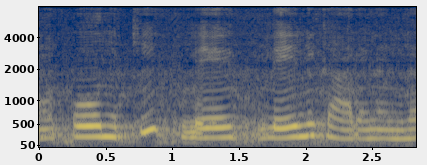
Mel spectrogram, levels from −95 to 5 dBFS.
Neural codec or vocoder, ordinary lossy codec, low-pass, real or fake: codec, 16 kHz, 4 kbps, FunCodec, trained on Chinese and English, 50 frames a second; none; none; fake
